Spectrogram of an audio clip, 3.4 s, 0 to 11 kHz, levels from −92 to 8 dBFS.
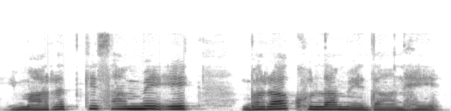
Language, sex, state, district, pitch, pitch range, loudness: Hindi, female, Arunachal Pradesh, Lower Dibang Valley, 225 Hz, 200-250 Hz, -16 LUFS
